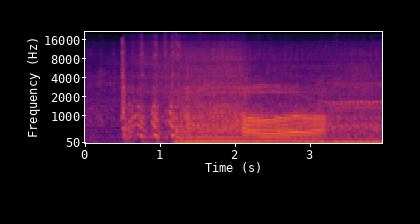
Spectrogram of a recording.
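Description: A 2022 Harley-Davidson Sport Glide motorcycle with keyless ignition cranks briefly, then fires up into a loud, deep, rumbling idle close by.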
